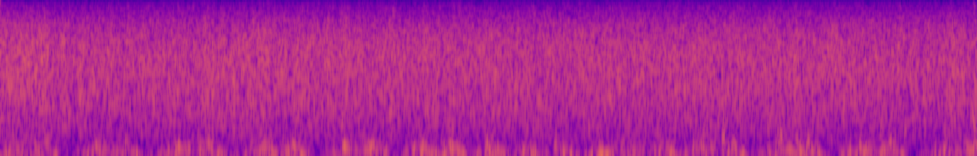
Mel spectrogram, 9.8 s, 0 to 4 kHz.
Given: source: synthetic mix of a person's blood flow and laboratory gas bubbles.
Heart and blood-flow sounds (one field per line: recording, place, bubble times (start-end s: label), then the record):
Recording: Doppler ultrasound of blood flow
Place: precordium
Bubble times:
0.00-0.02 s: bubbles
4.43-4.54 s: bubbles
7.18-7.32 s: bubbles
7.75-8.00 s: bubbles
9.02-9.09 s: bubbles
9.70-9.78 s: bubbles
From the record:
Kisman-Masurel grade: 122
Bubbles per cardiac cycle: 1 to 2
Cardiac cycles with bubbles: 10 to 50%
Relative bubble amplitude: moderate (0.250 to 0.450)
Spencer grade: 2 (many but less than half of the cardiac periods contain bubble signals, singularly or in groups)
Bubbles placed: anywhere in the cardiac cycle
